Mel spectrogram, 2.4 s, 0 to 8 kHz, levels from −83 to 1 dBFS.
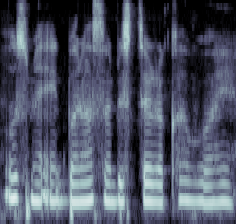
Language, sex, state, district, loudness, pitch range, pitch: Hindi, female, Arunachal Pradesh, Longding, -16 LUFS, 205-225 Hz, 215 Hz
